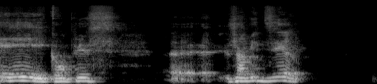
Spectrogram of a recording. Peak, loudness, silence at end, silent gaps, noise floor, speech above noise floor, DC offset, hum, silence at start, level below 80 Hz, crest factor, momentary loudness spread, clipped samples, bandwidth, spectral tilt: -6 dBFS; -21 LUFS; 0.75 s; none; -80 dBFS; 60 dB; under 0.1%; none; 0 s; -64 dBFS; 16 dB; 15 LU; under 0.1%; 17 kHz; -6.5 dB/octave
